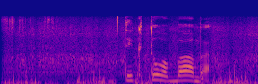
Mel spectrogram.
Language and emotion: Russian, neutral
